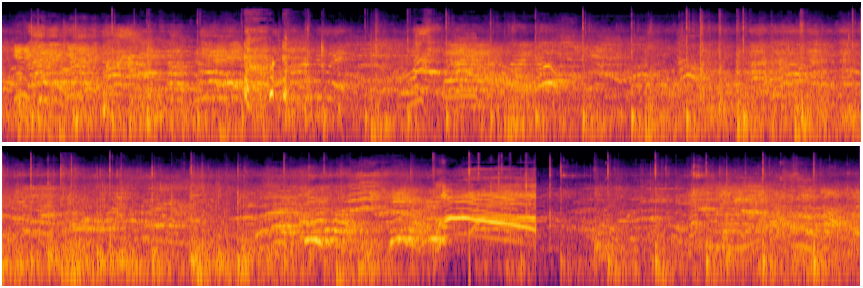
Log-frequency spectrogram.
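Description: Young children shout and chatter in a large echoing gym.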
